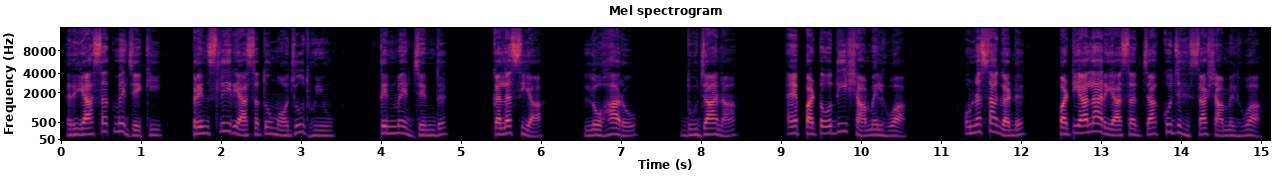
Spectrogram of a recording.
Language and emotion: Sindhi, neutral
